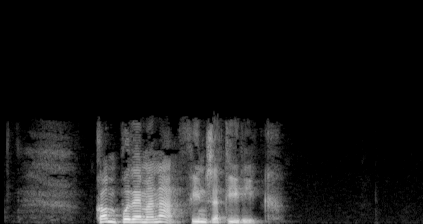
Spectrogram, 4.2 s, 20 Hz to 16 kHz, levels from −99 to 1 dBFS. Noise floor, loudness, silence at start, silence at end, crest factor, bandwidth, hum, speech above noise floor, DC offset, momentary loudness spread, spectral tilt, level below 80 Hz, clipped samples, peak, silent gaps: -81 dBFS; -17 LUFS; 0.95 s; 1.5 s; 18 dB; 7.4 kHz; none; 64 dB; under 0.1%; 15 LU; -6.5 dB/octave; -60 dBFS; under 0.1%; -2 dBFS; none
